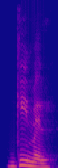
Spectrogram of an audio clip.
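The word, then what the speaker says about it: ג: the aleph bet is gimel the sound of gimel is G let's first see how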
